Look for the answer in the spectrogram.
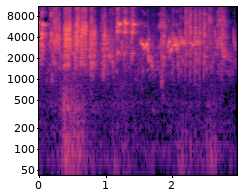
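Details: Two pet budgies chatter nonstop, a bright jumble of buzzy warbles, rapid chirps and brief clear whistled notes, with a rising and falling squeaky phrase near the end.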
